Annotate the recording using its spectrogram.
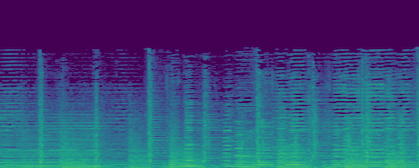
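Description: Two bandoneons playing a chacarera melody in an instrumental passage, with a guitar and a bombo drum keeping a steady beat underneath.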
